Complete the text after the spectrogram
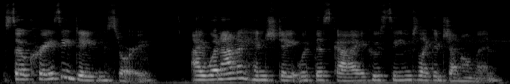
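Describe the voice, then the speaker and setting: A woman co-hosting a podcast, a mother telling stories in casual chat, animated and swearing freely. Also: mid-range voice, normal speed. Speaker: podcast co-host.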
